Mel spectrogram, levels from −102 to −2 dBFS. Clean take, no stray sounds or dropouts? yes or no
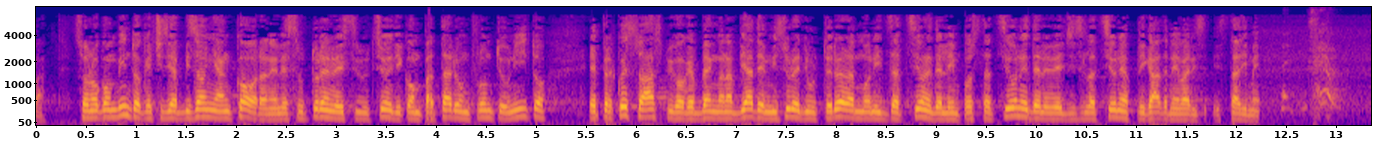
no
